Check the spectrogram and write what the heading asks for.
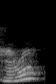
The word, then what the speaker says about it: Howarth: you do um yeah so my name's Howarth as you brilliantly introduced correct pronunciation um and I'm uh the author of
